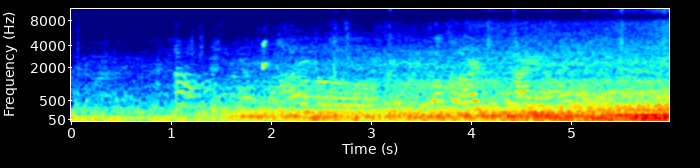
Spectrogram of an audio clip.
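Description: A young child talks excitedly nearby.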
